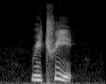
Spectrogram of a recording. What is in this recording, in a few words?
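"retreat", US English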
